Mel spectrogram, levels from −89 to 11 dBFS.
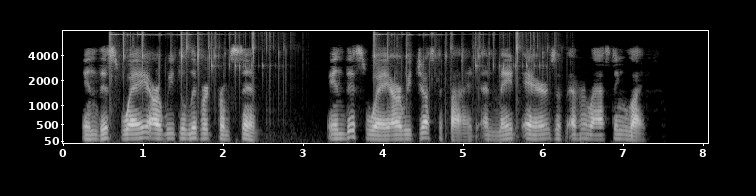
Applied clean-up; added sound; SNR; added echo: neural mask model RNNoise.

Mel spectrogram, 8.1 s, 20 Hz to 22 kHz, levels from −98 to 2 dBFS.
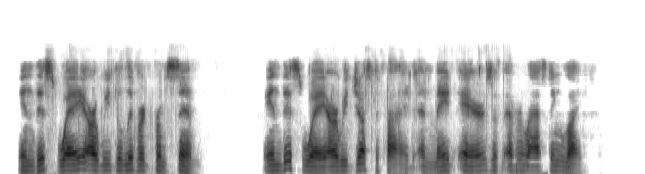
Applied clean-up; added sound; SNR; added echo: neural mask model Resemble Enhance denoiser.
